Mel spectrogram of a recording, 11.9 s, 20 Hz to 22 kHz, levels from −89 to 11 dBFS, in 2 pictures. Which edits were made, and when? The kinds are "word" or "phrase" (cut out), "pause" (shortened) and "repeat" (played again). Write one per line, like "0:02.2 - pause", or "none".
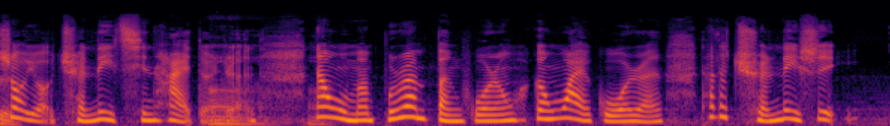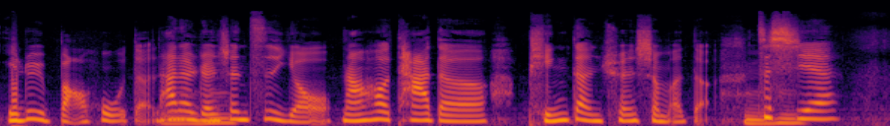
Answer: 0:08.1 - word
